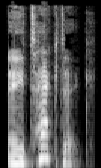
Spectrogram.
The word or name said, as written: atactic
